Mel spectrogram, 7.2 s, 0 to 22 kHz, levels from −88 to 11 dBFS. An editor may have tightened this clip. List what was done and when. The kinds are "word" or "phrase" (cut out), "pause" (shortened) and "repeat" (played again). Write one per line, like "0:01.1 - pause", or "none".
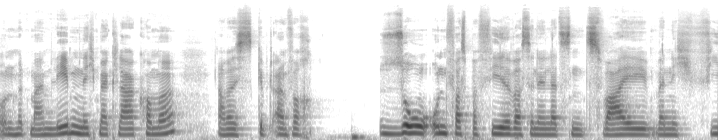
none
